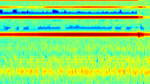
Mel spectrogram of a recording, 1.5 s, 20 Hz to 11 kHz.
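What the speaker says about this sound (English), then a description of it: "I do feel like the beeping here is a little loud" A sustained, loud, high-pitched electronic beep from the button of an Oukitel P1201 solar generator light, a single steady tone lasting over a second that cuts off abruptly, heard alone without talk.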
